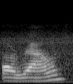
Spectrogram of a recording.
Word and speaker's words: around: So for example, around is stressed on the second syllable, so there is an accent over the second one to indicate that's the one that is longer, clearer, higher than the other syllables. It's a stressed syllable.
